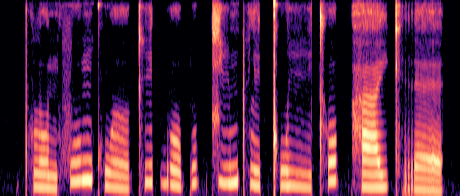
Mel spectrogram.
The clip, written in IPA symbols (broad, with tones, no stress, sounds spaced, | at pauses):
pʰ l o˩˦ n f uː˥˩ ŋ kʰ w ɤː˩˦ kʰ i˥˩ t̚ b oː˨˩ p u˥˩ k̚ t͡ɕ iː˦˥ m pʰ l i˨˩ t̚ kʰ w iː˨˩ tʰ o˥˩ k̚ h aː˦˥ j kʰ r ɛː˨˩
